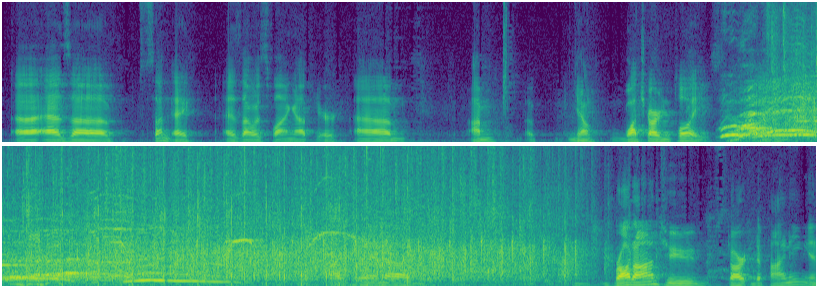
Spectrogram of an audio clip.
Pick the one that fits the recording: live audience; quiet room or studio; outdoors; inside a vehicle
live audience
